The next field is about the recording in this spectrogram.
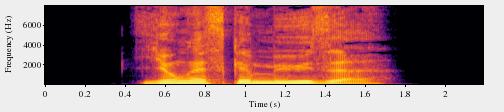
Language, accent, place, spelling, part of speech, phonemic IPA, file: German, Germany, Berlin, junges Gemüse, noun, /ˈjʊŋəs ɡəˈmyːzə/, De-junges Gemüse.ogg
- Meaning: 1. fresh vegetables 2. small fry, greenhorn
